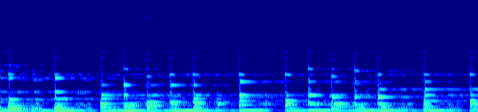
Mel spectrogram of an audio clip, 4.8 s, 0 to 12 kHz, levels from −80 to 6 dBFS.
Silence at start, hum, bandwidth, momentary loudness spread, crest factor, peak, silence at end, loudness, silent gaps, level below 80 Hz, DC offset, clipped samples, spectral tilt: 0 s; none; 7.2 kHz; 4 LU; 16 dB; -28 dBFS; 0 s; -46 LUFS; none; -48 dBFS; under 0.1%; under 0.1%; -10.5 dB/octave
